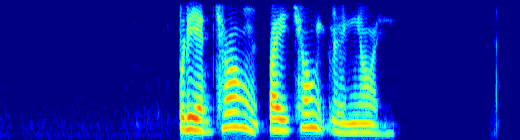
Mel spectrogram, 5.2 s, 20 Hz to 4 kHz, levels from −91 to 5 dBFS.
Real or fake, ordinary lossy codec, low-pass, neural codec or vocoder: fake; Opus, 32 kbps; 3.6 kHz; codec, 16 kHz, 2 kbps, FunCodec, trained on Chinese and English, 25 frames a second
